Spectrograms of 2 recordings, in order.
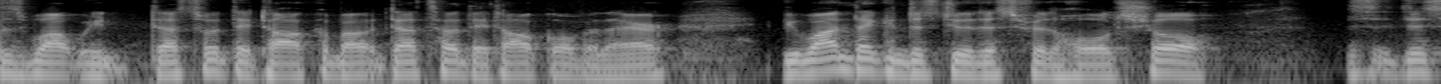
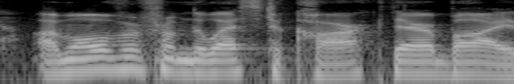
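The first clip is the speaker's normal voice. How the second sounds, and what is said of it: Deliberately bad Irish accent. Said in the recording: “a really bad Irish accent”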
